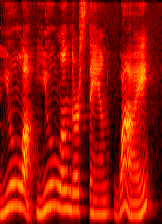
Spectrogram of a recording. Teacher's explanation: essa contração do you com will, you, e já junta no o do understand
